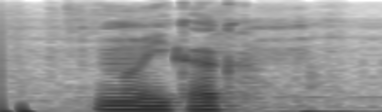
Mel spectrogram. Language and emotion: Russian, neutral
